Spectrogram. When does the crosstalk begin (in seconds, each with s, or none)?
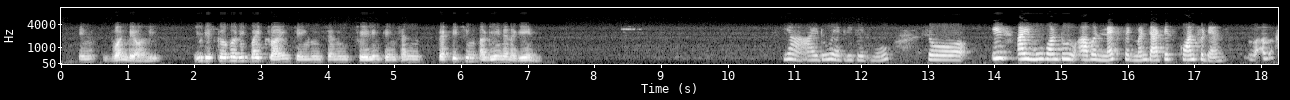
none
